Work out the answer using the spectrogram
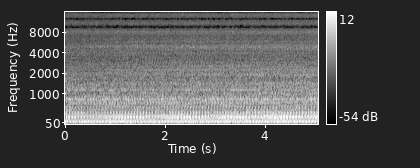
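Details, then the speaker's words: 1966 Ford Fairlane: rough lumpy idle, uneven beat about two pulses a second like one cylinder not firing; suspected firing order problem though checked; charging system issue also found, miss remains. "To me, it sounds like a firing order problem, like you got 2 cylinders. I'd say we checked it, double checked it, checked it. But even right now, I can hear it. It's like it's not hitting on 1 cylinder."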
